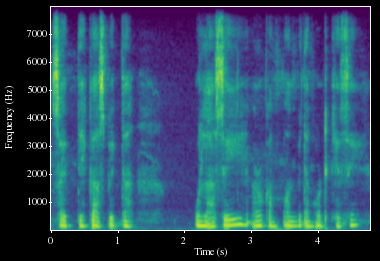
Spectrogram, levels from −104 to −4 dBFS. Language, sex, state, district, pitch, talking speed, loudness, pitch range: Nagamese, female, Nagaland, Kohima, 170 Hz, 140 wpm, -18 LUFS, 160-180 Hz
